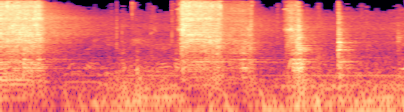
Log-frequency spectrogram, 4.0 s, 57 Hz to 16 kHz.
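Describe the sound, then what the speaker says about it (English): Power socket tool loosening 14mm bumper beam nuts on a 2019 Subaru Outback, three short loud whirring bursts with workshop clatter and background noise between them. "We can now use a 14mm socket to remove all the nuts holding on our bumper beam."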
